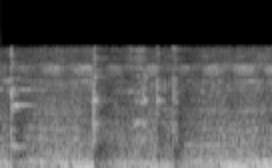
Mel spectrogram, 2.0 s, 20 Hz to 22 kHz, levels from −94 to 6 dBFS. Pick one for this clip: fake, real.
fake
